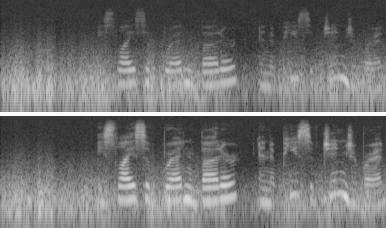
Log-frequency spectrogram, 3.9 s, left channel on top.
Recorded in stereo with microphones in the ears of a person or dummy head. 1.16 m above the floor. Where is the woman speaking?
60° right (ahead or behind).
